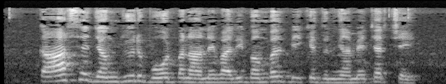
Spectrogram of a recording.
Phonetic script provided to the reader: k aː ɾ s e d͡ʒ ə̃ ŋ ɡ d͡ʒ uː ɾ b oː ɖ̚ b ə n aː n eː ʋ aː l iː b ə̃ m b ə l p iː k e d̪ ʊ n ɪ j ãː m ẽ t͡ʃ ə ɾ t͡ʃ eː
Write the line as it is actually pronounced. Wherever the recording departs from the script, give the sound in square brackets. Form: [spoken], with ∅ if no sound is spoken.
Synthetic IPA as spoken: k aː ɾ s e d͡ʒ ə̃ ŋ ɡ d͡ʒ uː ɾ b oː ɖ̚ b ə n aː n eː ʋ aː l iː b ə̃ m b ə l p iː k e d̪ ʊ n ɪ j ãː m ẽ t͡ʃ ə ɾ t͡ʃ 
